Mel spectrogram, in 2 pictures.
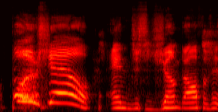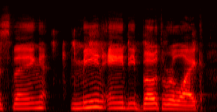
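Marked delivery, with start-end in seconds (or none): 0.2-1.2 shrill, very high, very loud panicked scream. Retelling a game moment with Andy, imitating Koopa's alarmed scream. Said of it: "that one Koopa just screamed".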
